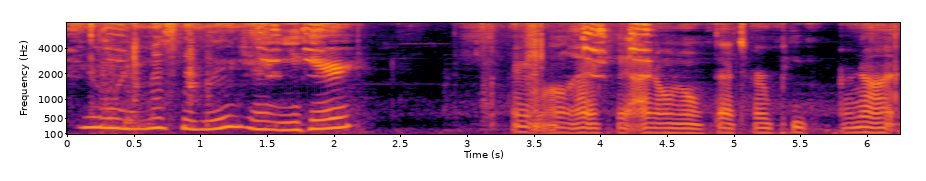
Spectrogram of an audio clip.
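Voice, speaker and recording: At a moderate pace, a woman with a somewhat breathy, dark, mellow tone speaks at medium pitch, with very wide pitch swings and long, frequent pauses. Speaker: squirrel-feeding vlogger. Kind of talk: casual talk to animals and camera. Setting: at an open door to outdoors. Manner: animated.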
